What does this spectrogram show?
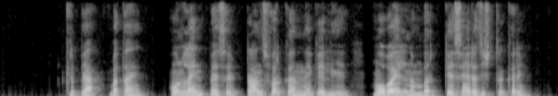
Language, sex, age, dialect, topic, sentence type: Hindi, male, 18-24, Marwari Dhudhari, banking, question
